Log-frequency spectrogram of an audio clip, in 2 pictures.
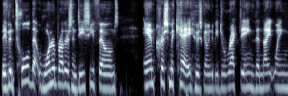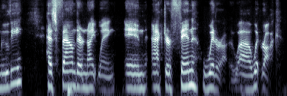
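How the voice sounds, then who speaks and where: A man hosting a podcast, chatting casually about film news in a halting way with repeated restarts. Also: fairly high pitch, level tone, fairly bright tone, dry recording. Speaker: podcast host.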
